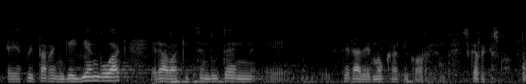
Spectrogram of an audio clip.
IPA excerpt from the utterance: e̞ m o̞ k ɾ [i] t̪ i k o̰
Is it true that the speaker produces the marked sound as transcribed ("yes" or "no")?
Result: no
